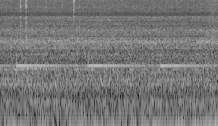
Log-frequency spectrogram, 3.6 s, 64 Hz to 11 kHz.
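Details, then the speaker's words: 2009 Buick Enclave after coolant temperature sensor replacement, cold engine started: low, steady hum with even idle and no knocks or surging; no Engine Hot A/C Off warning or check engine light; normal cold idle. "our temperature is still going to say cold because the engine is cold but we do not have our warning now we don't have a check engine light"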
